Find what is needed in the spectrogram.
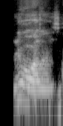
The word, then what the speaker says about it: New Orleans: So tell me, how do you say New Orleans? – New Orleans. – Right way to say it. – New Orleans, just like that.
